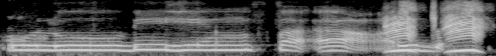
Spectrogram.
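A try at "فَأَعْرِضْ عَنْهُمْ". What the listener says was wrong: Dotnya jangan dipantulkan. Fa'arid anhum. masih agak memantul. Jadi biar nggak memantul, lidahnya harus tetap nempel ke gigi geraham atasnya. Fa'arid rid. Nah, fa'arid anhum.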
